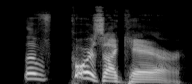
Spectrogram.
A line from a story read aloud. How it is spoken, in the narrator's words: I chuckled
